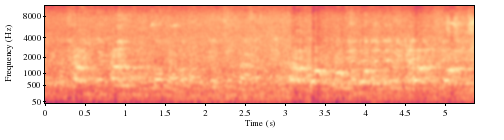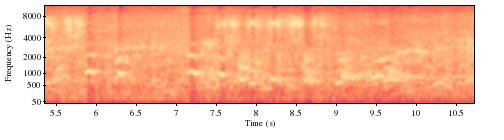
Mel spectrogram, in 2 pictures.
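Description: Dogs barking amid the chatter of a crowd of people.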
